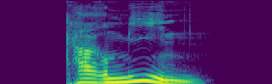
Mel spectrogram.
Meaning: carmine, crimson (colour)
- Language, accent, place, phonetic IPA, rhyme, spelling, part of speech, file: German, Germany, Berlin, [kaʁˈmiːn], -iːn, Karmin, noun, De-Karmin.ogg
